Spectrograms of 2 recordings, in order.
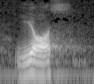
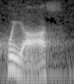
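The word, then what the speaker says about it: yos (υἱός): It is not oi. As you will hear people say, and that is why they mess up such beautiful words as yos, and they go huios for sun, and all kinds of crazy things like that.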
